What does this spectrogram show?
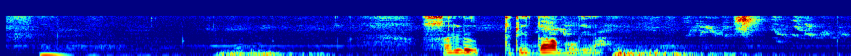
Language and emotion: Russian, neutral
